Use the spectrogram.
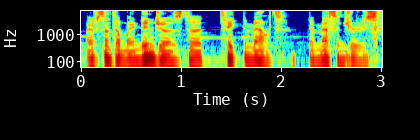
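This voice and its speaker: A man's voice: fairly low pitch, steady tone, moderate pace, fairly bright tone. A man streaming a video game, giving informal, rambling commentary as he reacts to what happens. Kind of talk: casual livestream commentary. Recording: game music behind the voice. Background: game music.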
